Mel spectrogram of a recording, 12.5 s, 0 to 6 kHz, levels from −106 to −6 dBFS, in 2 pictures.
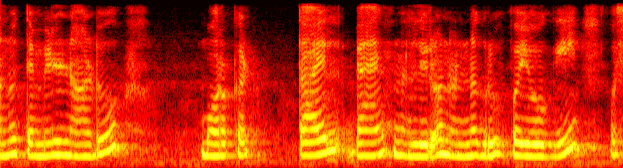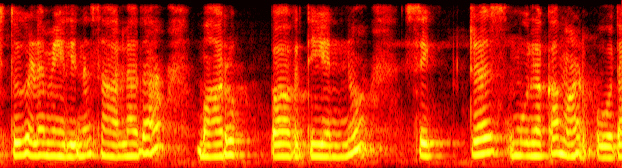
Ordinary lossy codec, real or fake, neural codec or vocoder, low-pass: none; fake; codec, 16 kHz, 8 kbps, FreqCodec, smaller model; 5.4 kHz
